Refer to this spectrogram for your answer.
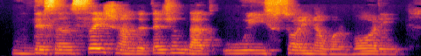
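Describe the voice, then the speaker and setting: A woman with a non-native accent has a fairly low pitch and a somewhat breathy voice. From Argentina. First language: Spanish. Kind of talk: interview. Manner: halting.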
